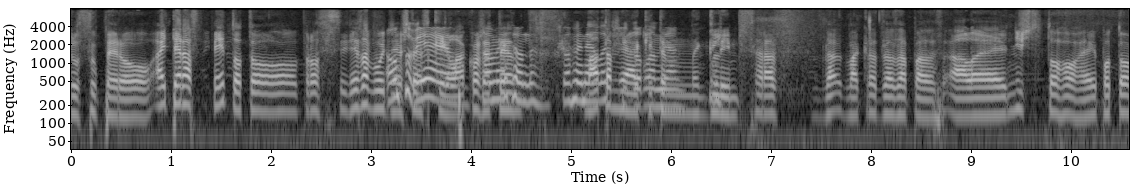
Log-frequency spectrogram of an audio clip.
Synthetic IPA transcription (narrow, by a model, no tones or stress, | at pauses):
ilsupɛɾɔʊajt̪ɛɾasɛt̪ɔt̪ɔpɾɔssiɲɛzabudɛʃt̪ɛkilakɔʒɛt̪ɛnɛmaːt̪amɲɛakit̪ɛnɡlimpsɾaz | zad̪ʋakɾaːd̪zazaːpasalɛɲit͡ʃst̪ɔɦɔɦɛjpɔt̪ɔ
